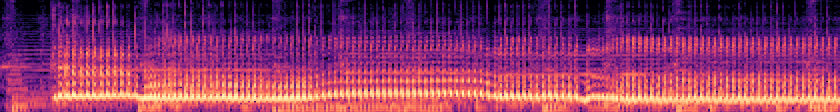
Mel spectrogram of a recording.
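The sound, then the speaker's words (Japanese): A sustained, loud buzzing lip trill, a voiced flutter of the lips with a rapid rhythmic pulse, gliding up and down in pitch for about four seconds, done as a singing practice exercise. “あとはあれ唇もねプーってやつこれこれでますねってやつでございますねこれもねあの歌を歌う人は必須でございますので 練習してくださいませこれでね音程取れて”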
